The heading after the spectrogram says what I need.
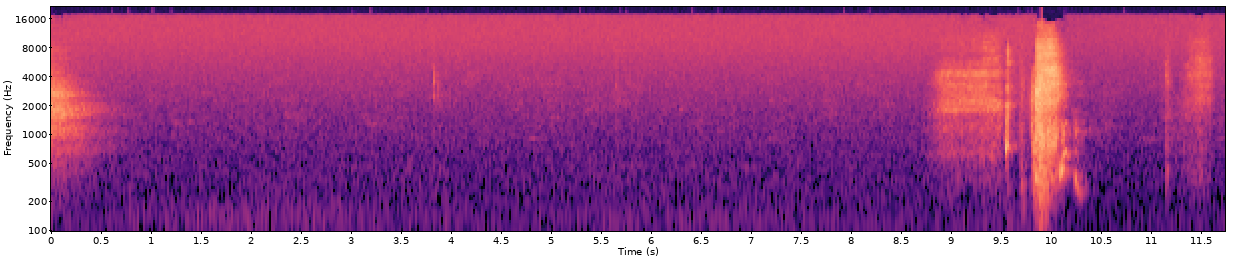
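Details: Induced sneeze: a sharp inhaled build-up, then one loud explosive sneeze and a brief exhale, in a quiet room.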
